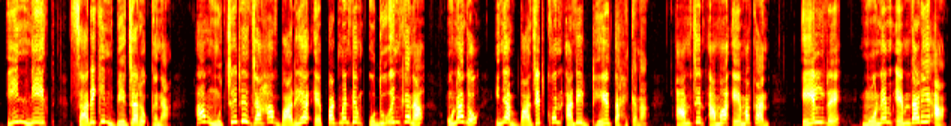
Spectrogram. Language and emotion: Santali, angry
